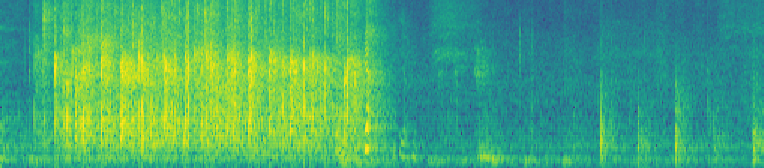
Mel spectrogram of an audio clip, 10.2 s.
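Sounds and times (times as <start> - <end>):
audience applause: 0.4 - 5.2.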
